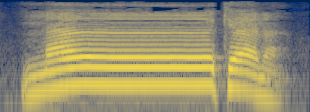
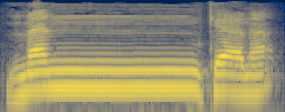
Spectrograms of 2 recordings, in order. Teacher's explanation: إذا قرأت من كان فقد شددت، وهذا لحن، لأنهم عرفوا الإخفاء قالوا حالة، حالة بين الإظهار والإضغام، عار عن التشديد مع بقاء الغنة · Shown in: first take · فالإخفاء لا تشديد فيه بإجماع القراء.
